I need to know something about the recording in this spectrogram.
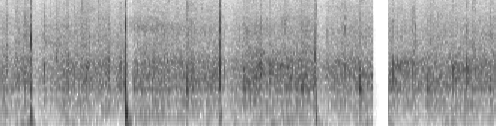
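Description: Congregation applauding: many hands clapping in a steady patter, with a very brief dropout in the sound near the end.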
